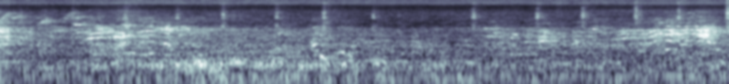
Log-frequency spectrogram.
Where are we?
in a park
